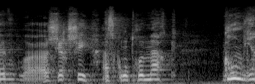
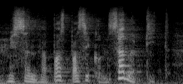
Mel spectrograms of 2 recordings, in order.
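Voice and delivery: ordinary talk, nothing marked

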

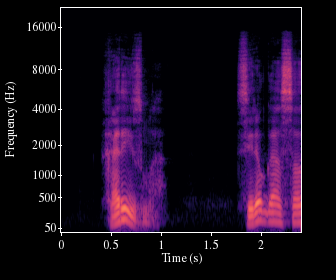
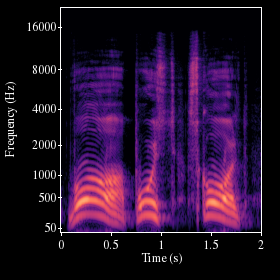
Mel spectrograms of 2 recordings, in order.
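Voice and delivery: high, loud, eager agreement; excited second voice; backing a friend; 11 semitones higher, 8 dB louder, much slower than usual. A narrator's reading. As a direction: chime in loudly in support. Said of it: "поддержал Чифаню Сычок".

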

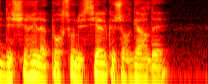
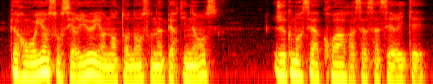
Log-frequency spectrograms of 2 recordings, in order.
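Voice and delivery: ordinary delivery, nothing marked

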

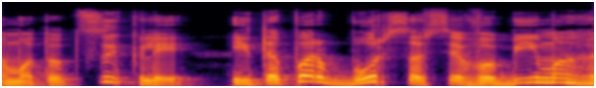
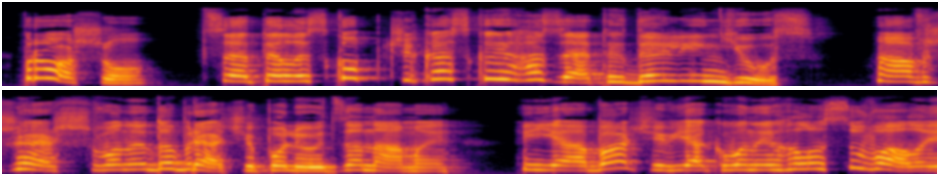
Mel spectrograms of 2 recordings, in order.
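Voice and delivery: higher, chatty guard at the gate; guard telling Malone about the reporters, higher and brisk; gruff guard, lightly voiced; 7 semitones higher than usual. A narrator's reading. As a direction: play the friendly gatekeeper gossiping. Guard keeps talking.

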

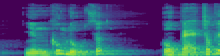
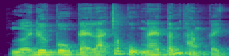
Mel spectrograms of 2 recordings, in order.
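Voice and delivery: ordinary delivery, nothing marked

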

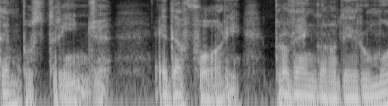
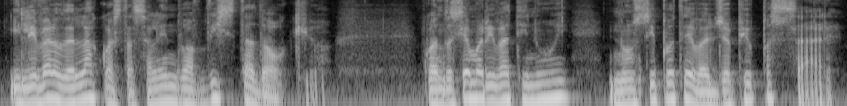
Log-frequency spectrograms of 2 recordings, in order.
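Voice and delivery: wife's high chatty voice; 8 semitones higher than usual. Acted.

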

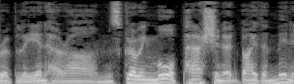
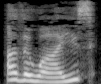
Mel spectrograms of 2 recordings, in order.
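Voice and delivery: pleading otherwise; 9 semitones higher, 4 dB louder than usual. Acted. Her pleading speech.

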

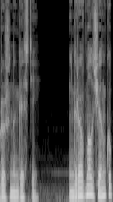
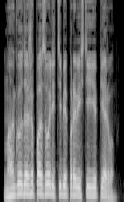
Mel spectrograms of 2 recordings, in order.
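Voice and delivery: raised, goading offer with a smirk; louder, lightly mocking proposal; 6 semitones higher, 5 dB louder than usual. A narrator's reading. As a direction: offer it like a cocky dare. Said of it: "усмехнувшись, предложил я".

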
